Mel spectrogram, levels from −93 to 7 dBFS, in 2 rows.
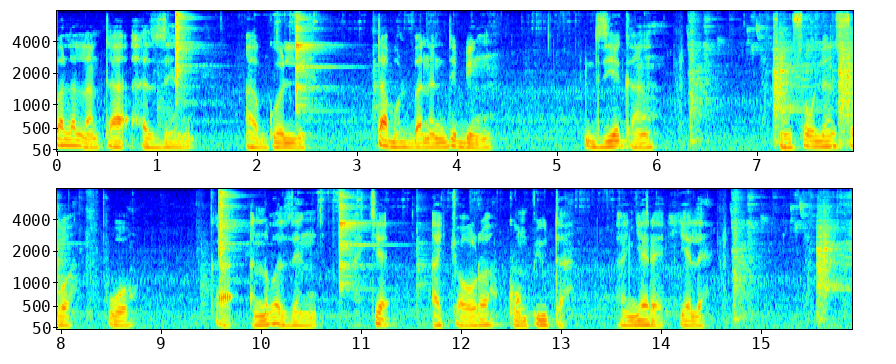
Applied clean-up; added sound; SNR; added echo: none; Bicycle; 8 dB; none.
